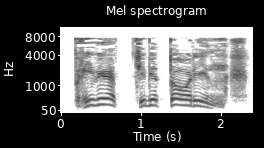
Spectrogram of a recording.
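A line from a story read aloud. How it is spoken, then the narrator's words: Shouted. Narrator (Russian): крикнул он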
